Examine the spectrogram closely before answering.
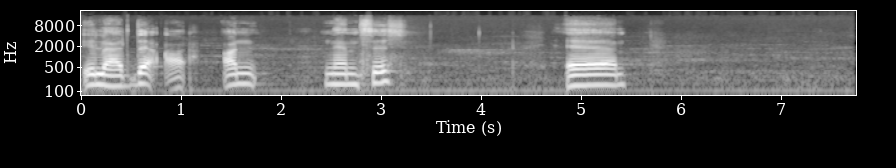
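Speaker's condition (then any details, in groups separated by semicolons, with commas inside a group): Cerebral palsy; premature birth, about 18 operations; wheelchair user, now stepping, intensive physiotherapy, occupational therapy; previously nonverbal, now speaks with everyone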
